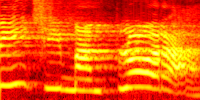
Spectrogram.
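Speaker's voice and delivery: very loud, high-pitched hollering yell. Speaker recounts a stranger yelling from a car window at the speaker's wife and the speaker, retelling a yell. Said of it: "someone yells".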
